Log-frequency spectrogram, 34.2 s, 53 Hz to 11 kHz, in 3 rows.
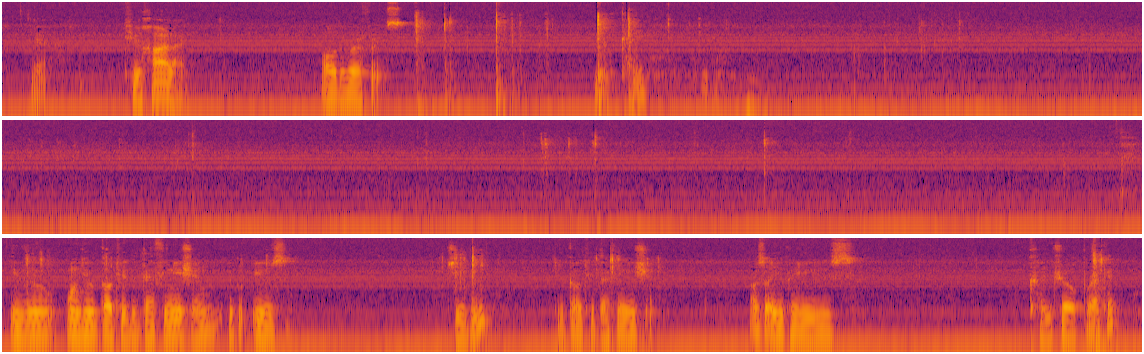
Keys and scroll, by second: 4.1 \, 4.9 Escape, 5.1 Escape, 5.9 \, 7.2-8.9 Down, 7.8 Down, 11.6 Down, 12.2 Down, 12.7 Down, 13.2 Up, 13.7 Up, 14.5 Up, 19.0 Right, 19.6 Right, 23.0 Escape, 27.0-28.0 typing, 28.8 ctrl+o, 33.7 ctrl+].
